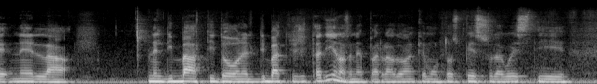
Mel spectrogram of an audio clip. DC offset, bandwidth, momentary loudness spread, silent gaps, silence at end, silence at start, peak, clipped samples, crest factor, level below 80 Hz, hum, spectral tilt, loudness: under 0.1%; 13 kHz; 9 LU; none; 0 s; 0 s; -6 dBFS; under 0.1%; 12 dB; -48 dBFS; none; -6 dB/octave; -18 LUFS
